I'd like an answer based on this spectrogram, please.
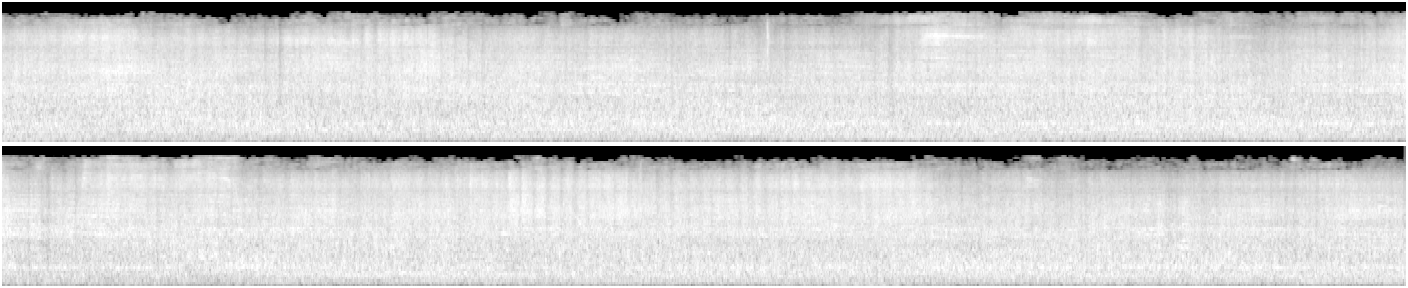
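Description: Covered hopper cars of a long freight train rolling past close by: a loud, steady rumble of steel wheels on rail with the repeated clickety-clack of wheels passing over rail joints.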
